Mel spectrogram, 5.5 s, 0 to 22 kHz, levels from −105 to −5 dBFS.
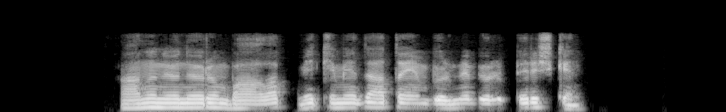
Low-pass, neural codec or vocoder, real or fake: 7.2 kHz; none; real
